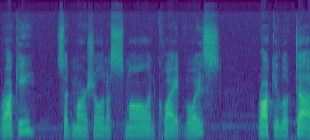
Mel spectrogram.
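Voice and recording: The text is read aloud in a natural voice. Intonation stays fairly even.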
